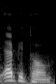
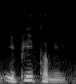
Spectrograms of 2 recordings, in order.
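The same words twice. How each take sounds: First: "epitome" as EP-i-tome, three syllables; "epitome" with a silent final e; mispronounced. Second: "epitome" as ih-PIT-uh-mee, four syllables; the right "epitome", ending in "mee"; correct pronunciation. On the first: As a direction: say "epitome" wrongly, rhyming its end with home. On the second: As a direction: put the stress of "epitome" on PIT. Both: Shown as a demonstration. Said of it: "Not epitome, but epitome".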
